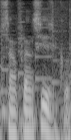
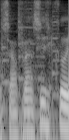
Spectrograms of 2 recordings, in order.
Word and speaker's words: San Francisco: For example, San Francisco. San Francisco is San Francisco. My name is Francisco. So you call it in that way. Try to pronounce it with the English accent but you call it in the Spanish version. You don't say San Francis, something like that. You don't Saint France.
